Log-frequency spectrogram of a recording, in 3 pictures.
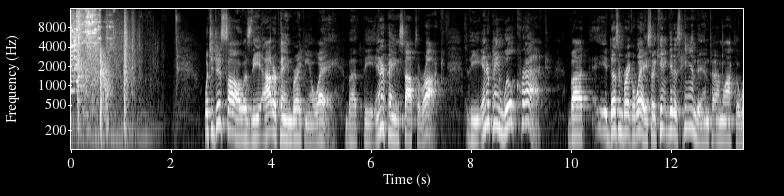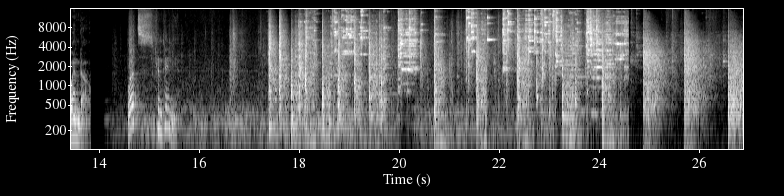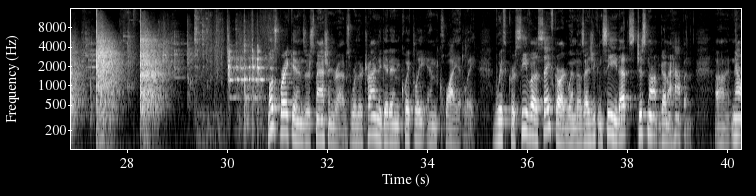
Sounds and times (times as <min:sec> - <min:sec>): Speech: 0:02.7 - 0:13.8, 0:14.6 - 0:15.7, 0:30.8 - 0:40.2
Glass: 0:18.2 - 0:20.6, 0:21.4 - 0:24.9.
